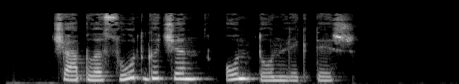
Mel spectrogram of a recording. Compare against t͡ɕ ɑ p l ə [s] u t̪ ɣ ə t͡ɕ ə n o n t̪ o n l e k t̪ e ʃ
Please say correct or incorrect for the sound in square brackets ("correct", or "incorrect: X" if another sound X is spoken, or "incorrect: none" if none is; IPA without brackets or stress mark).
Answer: correct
